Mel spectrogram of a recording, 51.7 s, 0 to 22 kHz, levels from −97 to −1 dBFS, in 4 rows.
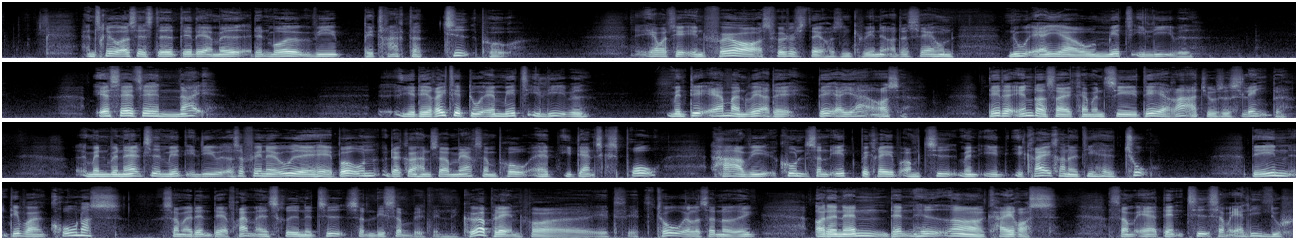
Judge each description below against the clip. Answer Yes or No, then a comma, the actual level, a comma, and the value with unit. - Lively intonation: No, average, 3.7 semitones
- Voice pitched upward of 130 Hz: Yes, medium, 140 Hz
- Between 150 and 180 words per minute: Yes, average, 170 wpm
